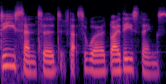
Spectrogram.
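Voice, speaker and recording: A woman in a British accent talks fairly slowly with ordinary pitch variation and a dry, close sound with no echo. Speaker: speaker coach and author. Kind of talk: podcast interview. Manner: calm pace.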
